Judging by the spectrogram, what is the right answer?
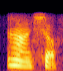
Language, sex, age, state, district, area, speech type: Hindi, female, 18-30, Madhya Pradesh, Bhopal, urban, conversation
